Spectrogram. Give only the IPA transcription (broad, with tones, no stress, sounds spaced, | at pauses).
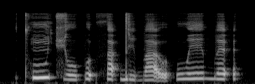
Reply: tʰ ũ˦ t͡ɕ o˨ p ʊ˦ ʔ θ ä˦ ʔ d ḭ˦˨ b a̰˦˨ ʊ̯ | w e˦ b ɛ˦ ʔ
